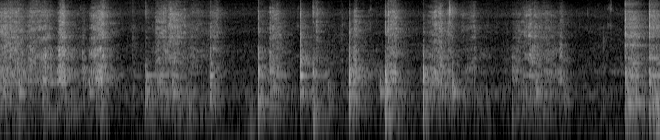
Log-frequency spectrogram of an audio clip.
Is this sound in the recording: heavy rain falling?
no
